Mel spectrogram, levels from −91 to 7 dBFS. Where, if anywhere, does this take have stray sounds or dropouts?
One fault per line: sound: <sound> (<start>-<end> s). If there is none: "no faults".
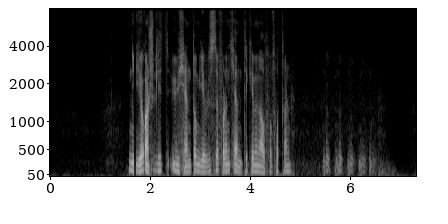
sound: dropout (1.7-1.7 s)
sound: laugh (5.5-6.5 s)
